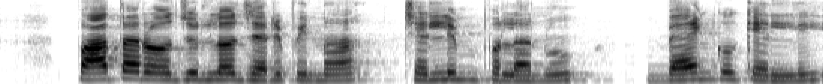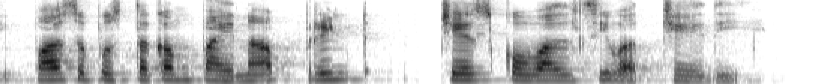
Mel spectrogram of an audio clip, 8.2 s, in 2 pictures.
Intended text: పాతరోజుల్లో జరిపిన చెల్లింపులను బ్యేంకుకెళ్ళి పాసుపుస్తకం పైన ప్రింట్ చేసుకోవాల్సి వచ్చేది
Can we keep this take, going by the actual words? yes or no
yes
